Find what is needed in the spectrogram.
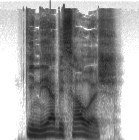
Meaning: of Guinea-Bissau
- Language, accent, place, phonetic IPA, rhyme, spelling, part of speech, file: German, Germany, Berlin, [ɡiˌneːaːbɪˈsaʊ̯ɪʃ], -aʊ̯ɪʃ, guinea-bissauisch, adjective, De-guinea-bissauisch.ogg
